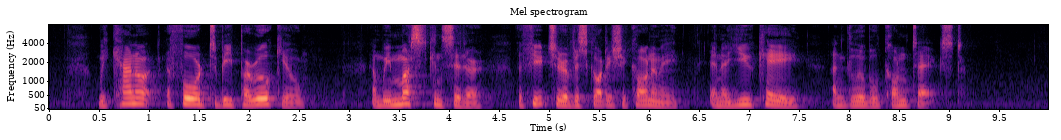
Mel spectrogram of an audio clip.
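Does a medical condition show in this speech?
No.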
